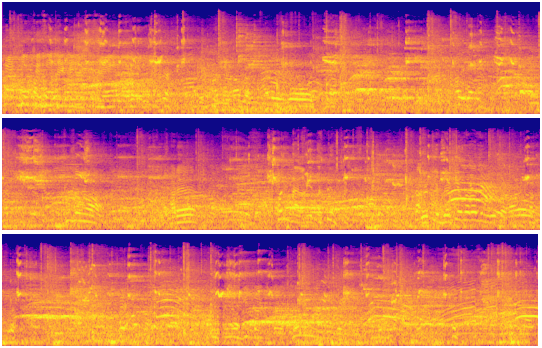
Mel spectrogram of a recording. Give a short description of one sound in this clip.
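Shoes squeak sharply on the hall floor.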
